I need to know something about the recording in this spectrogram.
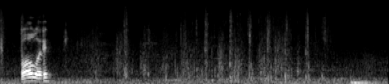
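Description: Footsteps thud quickly on a hard path.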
